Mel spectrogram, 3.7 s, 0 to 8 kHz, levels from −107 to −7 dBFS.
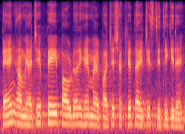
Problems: background sounds at intervals, echo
